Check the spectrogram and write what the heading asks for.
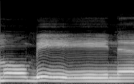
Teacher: اور وقف کی صورت میں یہاں پر بھی وقف بالابدال ہوگا، تنوین کو بدل کر ایک زبر کے ساتھ وقف کریں گے، ایک الف کی مقدار کے برابر کھینچ کر وقف کریں گے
